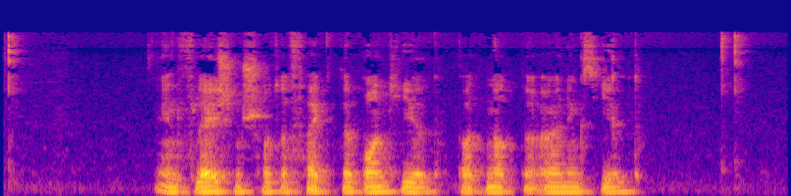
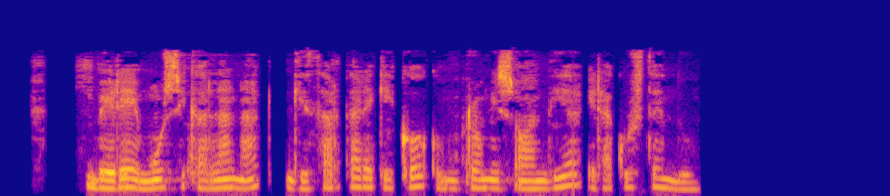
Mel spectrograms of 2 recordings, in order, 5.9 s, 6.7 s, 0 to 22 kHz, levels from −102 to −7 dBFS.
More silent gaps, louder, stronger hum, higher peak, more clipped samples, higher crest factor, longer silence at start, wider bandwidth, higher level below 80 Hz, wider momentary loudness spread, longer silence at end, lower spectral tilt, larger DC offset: second, none vs 0.37-0.57 s, 2.05-2.15 s; first, -23 LUFS vs -26 LUFS; neither; first, -4 dBFS vs -8 dBFS; neither; about the same, 20 dB vs 20 dB; second, 0.05 s vs 0.25 s; first, 11.5 kHz vs 8 kHz; first, -38 dBFS vs -66 dBFS; first, 20 LU vs 10 LU; second, 0.35 s vs 1.45 s; first, -6.5 dB/octave vs -4 dB/octave; neither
